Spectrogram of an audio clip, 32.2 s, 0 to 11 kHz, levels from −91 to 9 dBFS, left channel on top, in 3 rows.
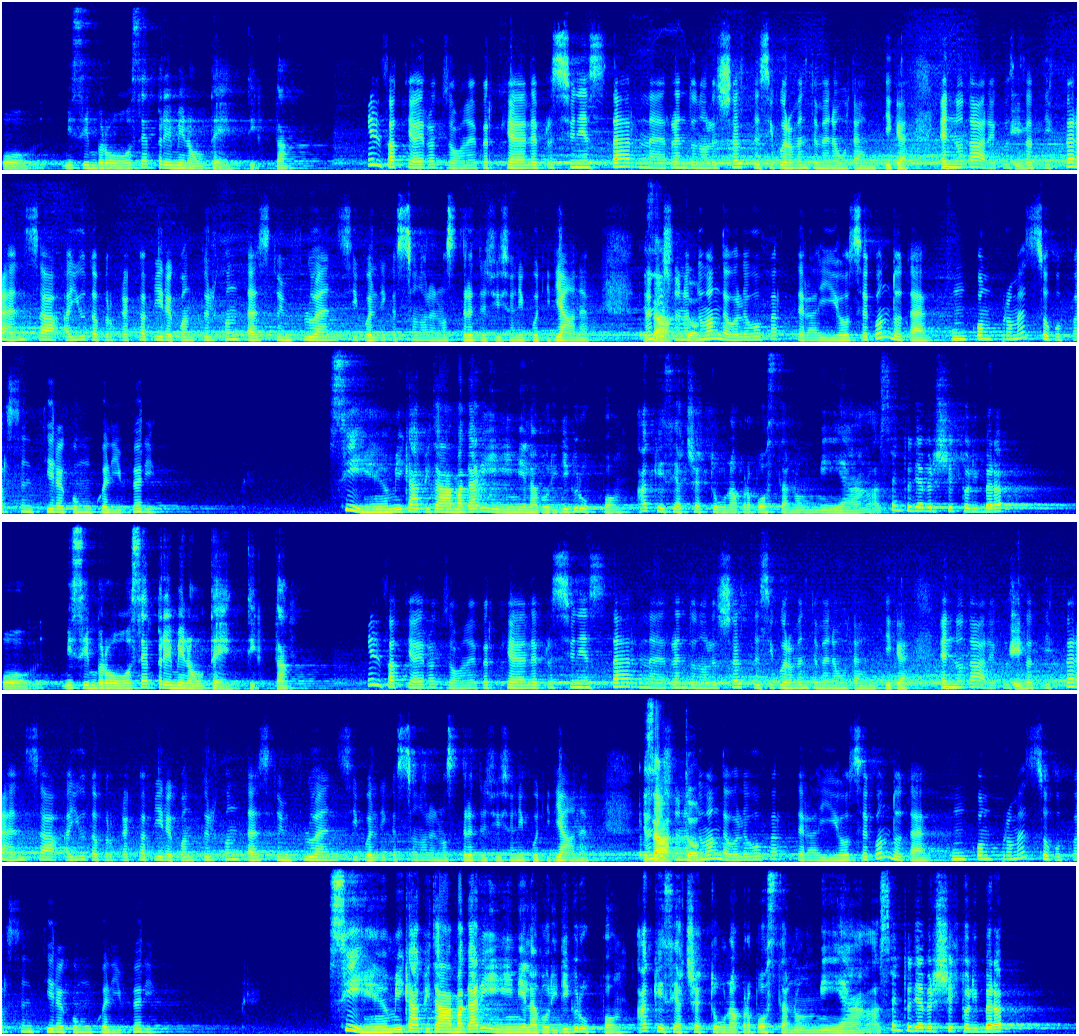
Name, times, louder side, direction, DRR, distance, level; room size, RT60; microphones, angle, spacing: voice 1, 0.0-2.9 10.1-10.3 17.1-17.8 24.8-31.5, right 3 dB, 45° right, 15 dB, 0.8 m, -32 dB
sound 1, 3.3-22.4, left 2 dB, 90° left, 1.6 m, -46 dB
voice 2, 3.7-10.3 10.6-14.1 14.4-23.0, left 2 dB, 20° left, 15 dB, 0.6 m, -35 dB
Wind, 4.5-14.4, right 1 dB, 20° right, 2.4 m, -57 dB
28.5 x 20.5 x 9.1 m, 2.2 s
head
